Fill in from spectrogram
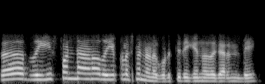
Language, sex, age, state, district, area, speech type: Malayalam, male, 18-30, Kerala, Idukki, rural, conversation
